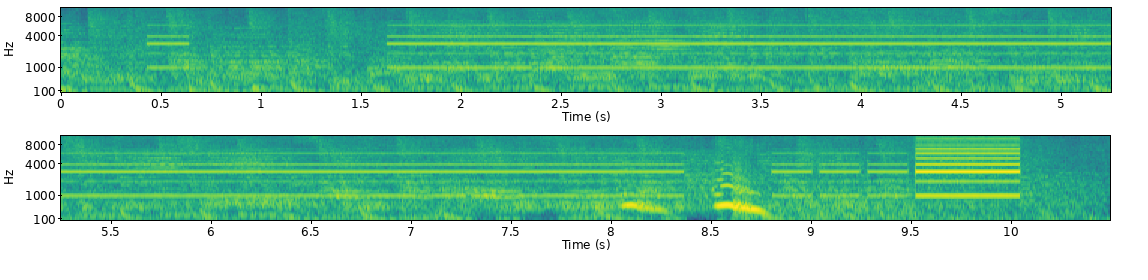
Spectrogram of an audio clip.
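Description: A heart-monitor beep, then a long steady flatline tone laid over an electronic pop song with a steady beat: the sound of a heart monitor going flat. Near the end the tone breaks off for a couple of swooping glides, then comes back as a short, very loud blast.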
